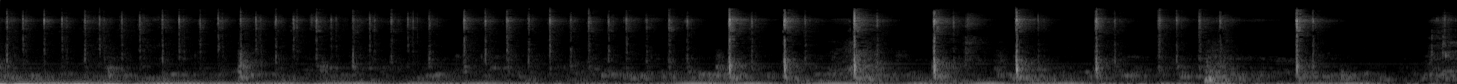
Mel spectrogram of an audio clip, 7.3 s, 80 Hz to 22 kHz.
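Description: Keystrokes on a computer keyboard while entering data in Marg ERP 9 software, a quick run of soft clicks that turns into sharper, evenly spaced taps toward the end over a low steady hum.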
